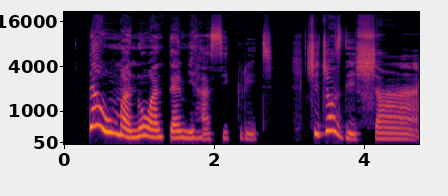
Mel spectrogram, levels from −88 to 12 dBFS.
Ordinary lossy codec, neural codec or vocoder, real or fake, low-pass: none; none; real; none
